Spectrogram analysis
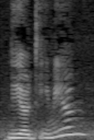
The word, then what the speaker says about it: neodymium: Neodymium.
